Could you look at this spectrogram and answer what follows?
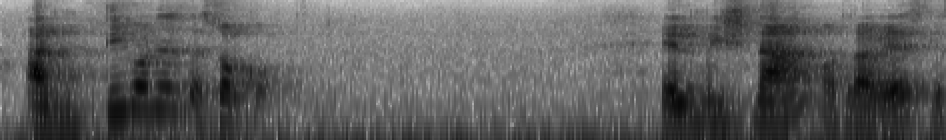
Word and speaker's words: Antígonos de Soko: Antígonos de Soko.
